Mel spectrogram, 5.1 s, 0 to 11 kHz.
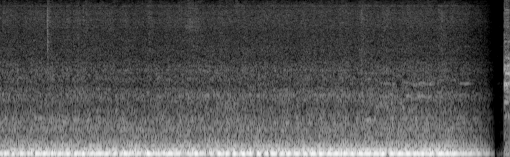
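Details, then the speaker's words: Hino RN bus with Adi Putro Jetbus 2 HDD body, inside cabin at toll-road cruise: heavy constant low drone with throbbing pulse and strong floor vibration, no knock or squeal; source of the resonant hum not found. "mungkin teman-teman kalau ada yang pakai headset atau earphone bisa mendengar jelas suaranya berdengung sekali di dalam"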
